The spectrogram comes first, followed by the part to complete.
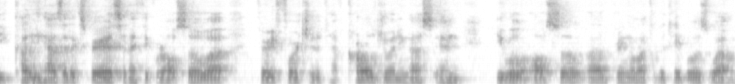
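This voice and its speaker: The speech moves at a very fast pace. Its intonation is fairly even. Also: man. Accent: American. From Florida, US. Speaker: online marketing webinar host. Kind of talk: live webinar panel intro. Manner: casual with many fillers.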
